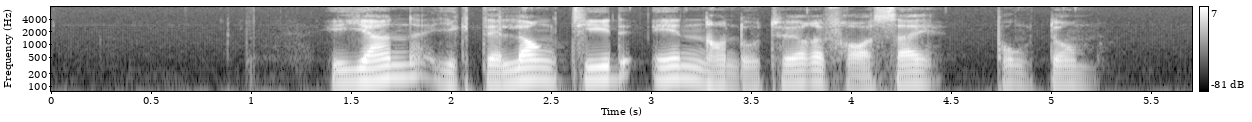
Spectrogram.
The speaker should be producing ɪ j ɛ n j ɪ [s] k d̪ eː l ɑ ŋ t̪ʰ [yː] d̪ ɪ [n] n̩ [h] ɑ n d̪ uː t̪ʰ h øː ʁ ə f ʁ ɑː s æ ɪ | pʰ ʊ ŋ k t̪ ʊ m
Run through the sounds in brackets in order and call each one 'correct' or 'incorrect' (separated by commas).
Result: incorrect, incorrect, correct, correct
